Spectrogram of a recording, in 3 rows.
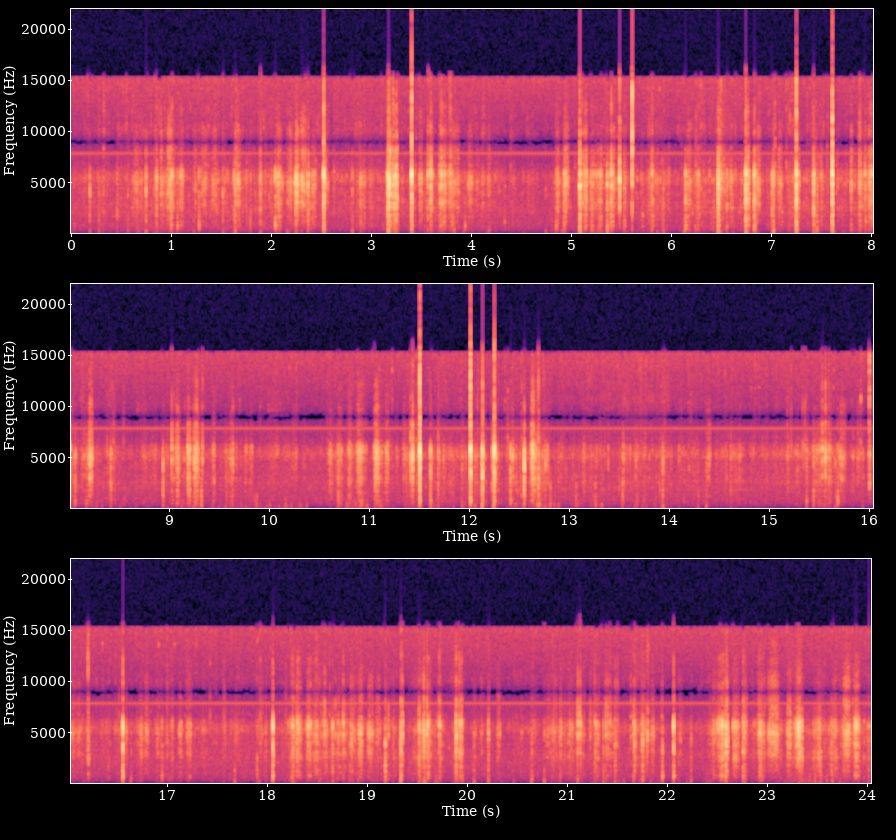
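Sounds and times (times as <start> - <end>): tyres crunching on dirt: 0.0 - 24.0
bike frame rattling and clicking: 0.5 - 9.9, 10.6 - 24.0.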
